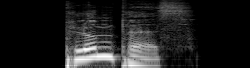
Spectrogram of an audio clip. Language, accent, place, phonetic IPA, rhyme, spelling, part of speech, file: German, Germany, Berlin, [ˈplʊmpəs], -ʊmpəs, plumpes, adjective, De-plumpes.ogg
- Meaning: strong/mixed nominative/accusative neuter singular of plump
